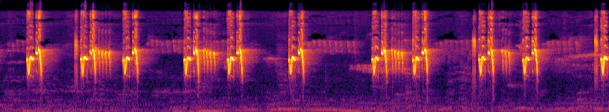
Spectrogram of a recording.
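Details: Prinia in the wild, in full song: a series of bright, piercing chips trailing into fast buzzy rattles, delivered in clusters of two or three with short silences between groups.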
